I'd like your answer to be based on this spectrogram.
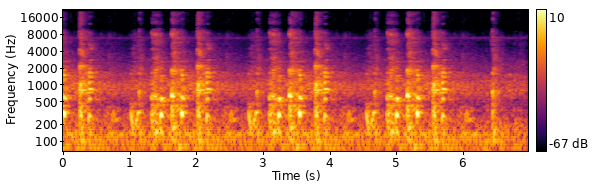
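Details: Repeated short coughs in clusters, roughly 34 per minute, with room noise; ongoing cough associated with swimming.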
